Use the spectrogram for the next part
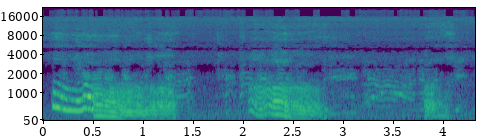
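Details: Pet dog Trixie going crazy in reaction to a cat sound: three bursts of wavering, howling whines rich in harmonics, the first long and sliding down before wobbling, the later two shorter, with quiet gaps between.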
